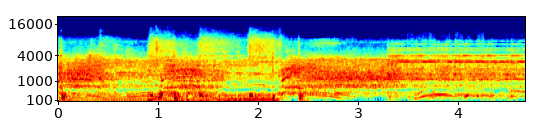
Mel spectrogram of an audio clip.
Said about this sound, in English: Damn bell.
